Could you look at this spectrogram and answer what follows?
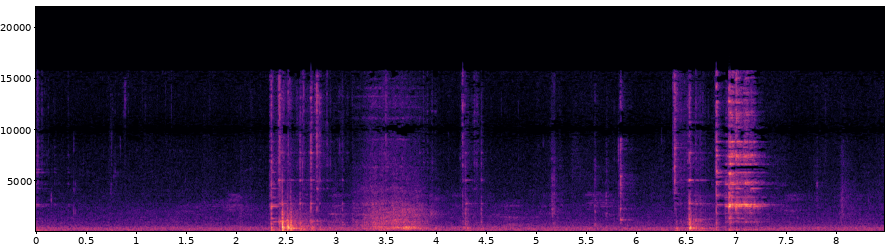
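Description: Kitchen dishes and utensils being handled: a sharp knock about two seconds in, a short clattering stretch after it, and a few clinks of glass and metal near the end.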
